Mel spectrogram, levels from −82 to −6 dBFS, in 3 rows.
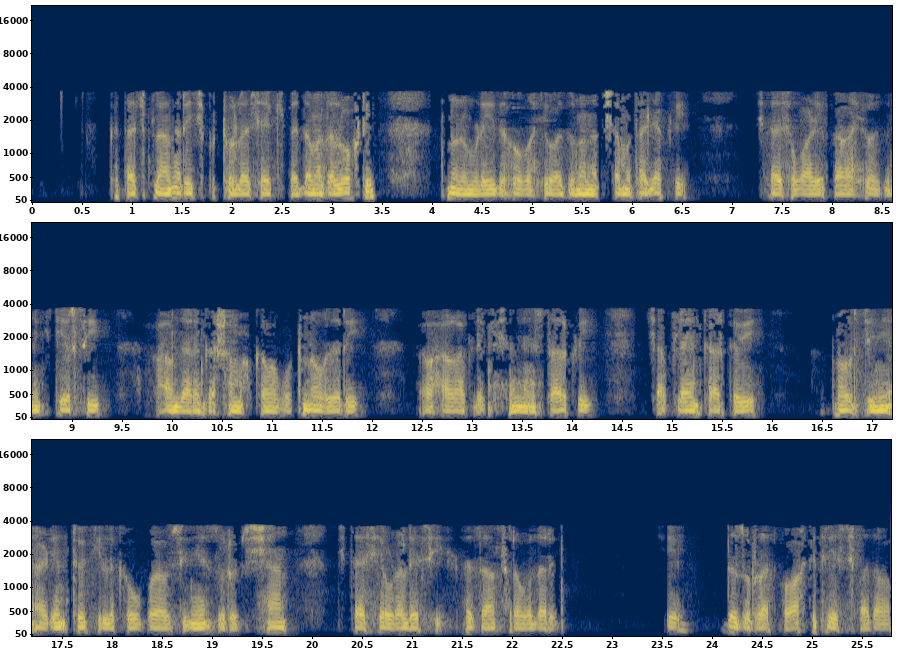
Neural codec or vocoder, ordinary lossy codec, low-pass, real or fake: vocoder, 22.05 kHz, 80 mel bands, Vocos; AAC, 16 kbps; 3.6 kHz; fake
